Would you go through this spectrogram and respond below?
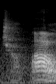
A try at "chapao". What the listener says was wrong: Au, de au. Au. We don't say au. You really have to get rid of that, hon. We don't say au. No, really, we don't say au. that's chapao. Chapao. Don't say au because you sound like from a village, a very small village. You do.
